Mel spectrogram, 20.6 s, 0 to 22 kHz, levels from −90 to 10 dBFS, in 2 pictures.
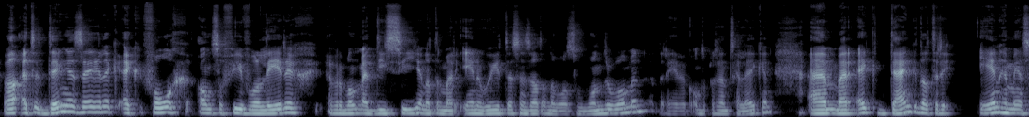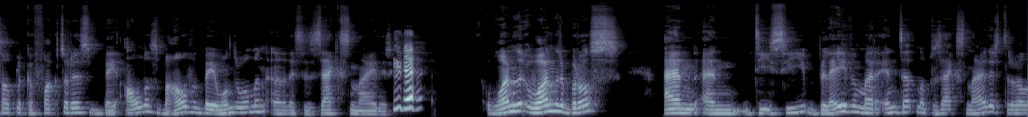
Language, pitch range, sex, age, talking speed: Dutch, 130-160 Hz, male, 20-39, 190 wpm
